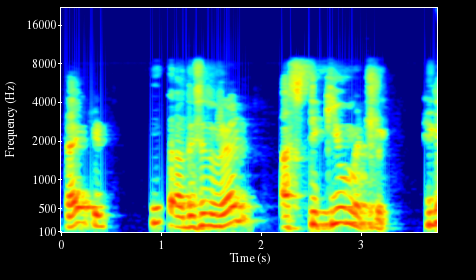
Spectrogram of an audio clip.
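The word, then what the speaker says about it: stoichiometry: स्टिक्योमेट्री इज STOICHOIMETRY, right. This is स्टिक्योमेट्री। इसे स्टोइचियोमेट्री नहीं पढ़ेंगे, राइट। दिस इज रेड स्टिक्योमेट्री, ठीक है।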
